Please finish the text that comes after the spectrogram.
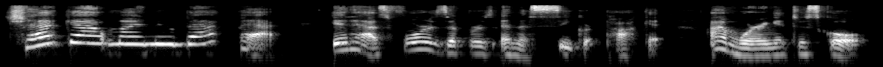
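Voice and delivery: a hint of a proud mom showing off; lightly voiced mom. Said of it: "said Mom".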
